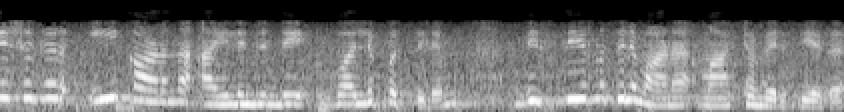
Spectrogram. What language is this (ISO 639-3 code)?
mal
